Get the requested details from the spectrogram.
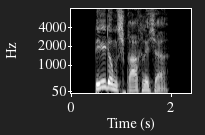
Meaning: inflection of bildungssprachlich: 1. strong/mixed nominative masculine singular 2. strong genitive/dative feminine singular 3. strong genitive plural
- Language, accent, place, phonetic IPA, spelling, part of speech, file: German, Germany, Berlin, [ˈbɪldʊŋsˌʃpʁaːxlɪçɐ], bildungssprachlicher, adjective, De-bildungssprachlicher.ogg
